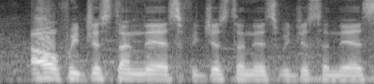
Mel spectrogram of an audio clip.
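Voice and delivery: ordinary delivery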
